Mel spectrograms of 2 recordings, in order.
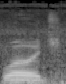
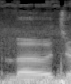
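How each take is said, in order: First: The name begins with a W sound. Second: The name begins with an L sound.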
